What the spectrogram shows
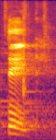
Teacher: A diphthong, c'est la combinaison du son E and I. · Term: diphthong A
